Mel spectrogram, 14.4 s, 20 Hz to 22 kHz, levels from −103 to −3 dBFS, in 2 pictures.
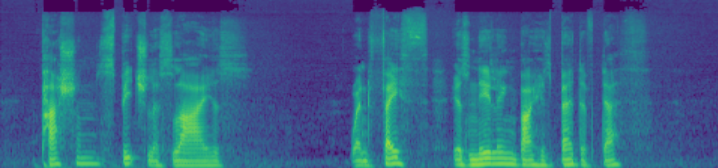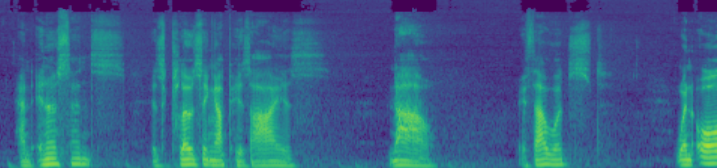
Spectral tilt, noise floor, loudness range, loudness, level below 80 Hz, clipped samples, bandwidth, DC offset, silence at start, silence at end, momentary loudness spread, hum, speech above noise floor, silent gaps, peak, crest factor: -4.5 dB/octave; -62 dBFS; 4 LU; -26 LUFS; -58 dBFS; under 0.1%; over 20 kHz; under 0.1%; 0.4 s; 0 s; 17 LU; none; 36 dB; none; -4 dBFS; 24 dB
